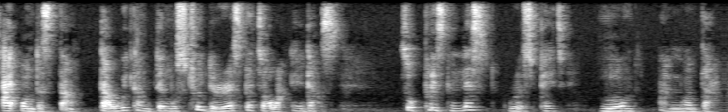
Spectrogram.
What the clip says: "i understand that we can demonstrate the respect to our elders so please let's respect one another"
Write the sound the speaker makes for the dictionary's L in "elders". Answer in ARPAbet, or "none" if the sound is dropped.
none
